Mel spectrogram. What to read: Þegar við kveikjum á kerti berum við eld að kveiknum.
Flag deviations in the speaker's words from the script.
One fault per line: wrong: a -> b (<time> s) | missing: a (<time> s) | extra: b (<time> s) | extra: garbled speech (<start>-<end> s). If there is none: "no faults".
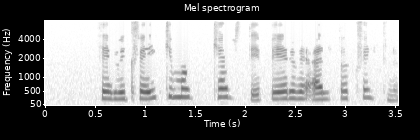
no faults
